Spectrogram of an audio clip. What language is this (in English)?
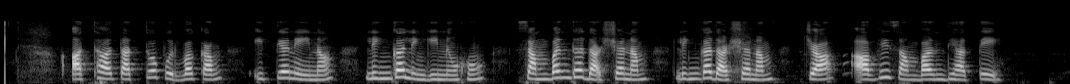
Sanskrit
